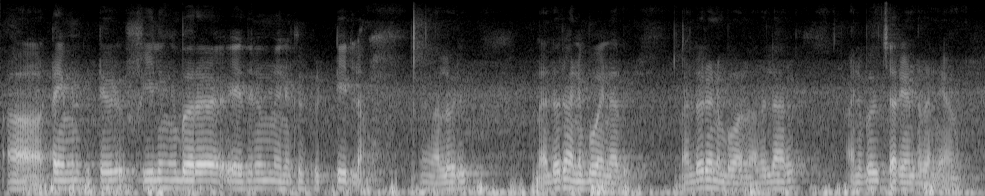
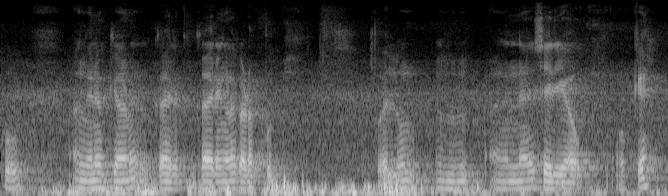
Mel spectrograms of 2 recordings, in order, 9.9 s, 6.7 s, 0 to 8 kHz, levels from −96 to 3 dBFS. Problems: background sounds at intervals, low volume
